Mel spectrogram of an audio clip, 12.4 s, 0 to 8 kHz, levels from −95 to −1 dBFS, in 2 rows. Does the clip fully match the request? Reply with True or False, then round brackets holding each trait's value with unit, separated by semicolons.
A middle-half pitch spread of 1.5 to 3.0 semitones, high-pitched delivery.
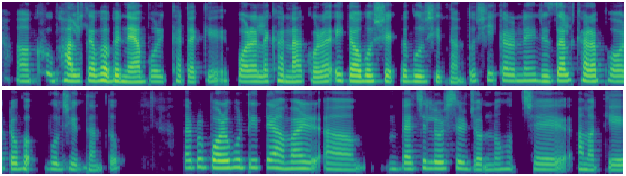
True (2.7 semitones; 200 Hz)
